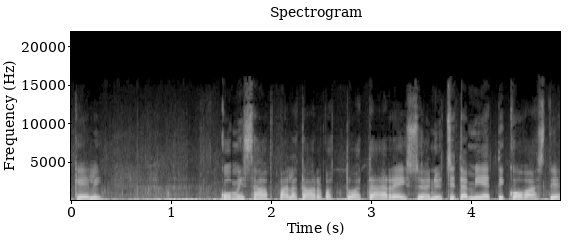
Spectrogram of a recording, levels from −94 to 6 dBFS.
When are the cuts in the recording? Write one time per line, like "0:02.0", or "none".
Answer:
0:02.3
